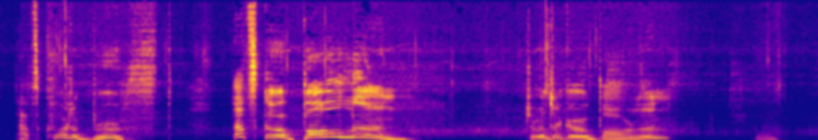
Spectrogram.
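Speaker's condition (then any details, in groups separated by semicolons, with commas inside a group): No condition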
